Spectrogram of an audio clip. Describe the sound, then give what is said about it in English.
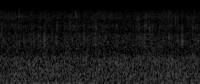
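Rain falls in a soft, continuous hiss of dense patter, faint and even throughout with no voices. “I know I was complaining a second ago, but I like the rain. Makes the world feel quieter.”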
